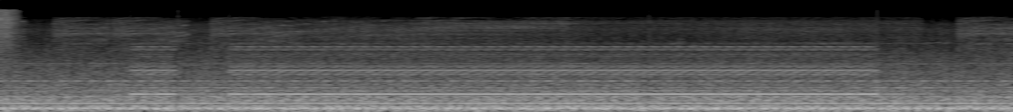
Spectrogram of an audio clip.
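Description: A hydraulic arm whines as it moves.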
